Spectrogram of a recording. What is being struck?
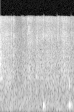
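Nothing is struck.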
